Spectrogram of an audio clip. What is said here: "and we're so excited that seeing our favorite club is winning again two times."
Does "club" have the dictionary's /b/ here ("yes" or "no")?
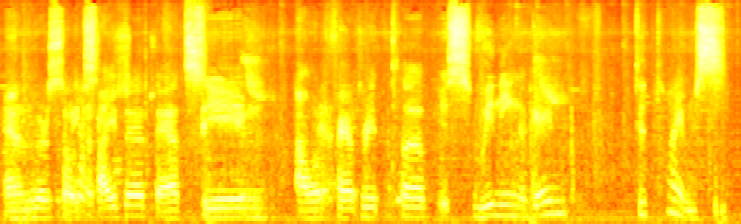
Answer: yes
